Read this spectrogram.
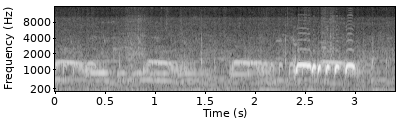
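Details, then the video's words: Zebra dove, local type, calling at dusk: a short, close, trilled burst of rapid coo pulses near the end, over continuous softer cooing from more distant doves. "perkutut lokal gacor panggilan waktu senja"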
